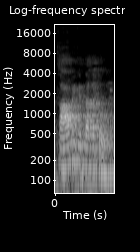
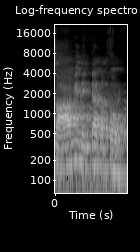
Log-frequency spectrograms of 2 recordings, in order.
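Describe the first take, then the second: First: The last two words run together into one. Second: The last two words are said as separate words. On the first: The chant has been worn down by repeated calling. The speaker calls it wrong. "അതായത് സ്വാമി നിന്തകത്തോ അല്ല" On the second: It asks whether the Lord is inside you. The speaker calls it right. "അതായത് സ്വാമി നിന്റെ അകത്തോ"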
